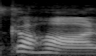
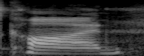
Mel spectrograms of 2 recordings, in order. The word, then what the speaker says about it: Kahan: Oh my God, Kahan, and I will continue to pronounce it as Kahan. I know it's Khan, but I don't care.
